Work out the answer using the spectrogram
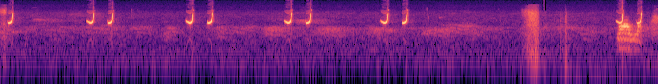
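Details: Rain quail call used as a hunting lure: sharp, high, metallic double notes, paired and repeated about every second and a half, with two brief rustling bursts near the end.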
